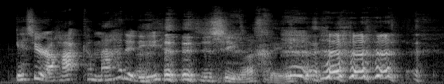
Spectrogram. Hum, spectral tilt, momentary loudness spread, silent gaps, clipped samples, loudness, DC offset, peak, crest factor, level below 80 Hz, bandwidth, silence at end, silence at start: none; -3.5 dB/octave; 9 LU; none; under 0.1%; -20 LUFS; under 0.1%; -4 dBFS; 16 dB; -58 dBFS; 16 kHz; 0.15 s; 0.15 s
